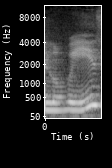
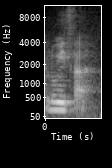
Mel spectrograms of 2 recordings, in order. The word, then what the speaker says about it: Louisa: to like from school people have been saying my name wrong they always say Louise it's a little Weezer and at first I was always like Louisa like they'll say Louise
